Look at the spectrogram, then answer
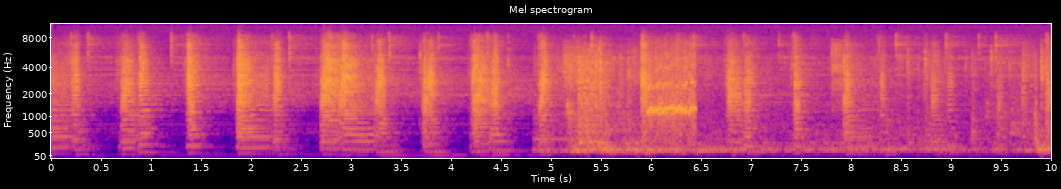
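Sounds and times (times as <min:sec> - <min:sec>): cartoon underscore music: 0:00.0 - 0:10.0.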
